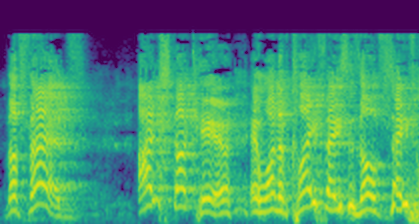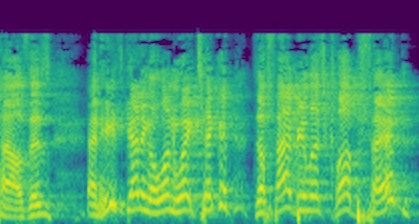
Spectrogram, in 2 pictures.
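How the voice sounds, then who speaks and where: A man's voice: very animated, unhurried, pushed and bright, exaggerated voice. A man voicing a manic, petulant supervillain clown in a comic-book radio drama, theatrically whiny and indignant. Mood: indignant, scheming. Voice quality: high, swooping voice.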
